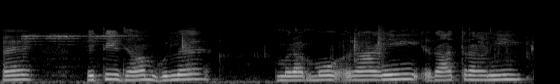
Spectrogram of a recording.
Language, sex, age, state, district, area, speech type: Sindhi, female, 60+, Gujarat, Kutch, urban, spontaneous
